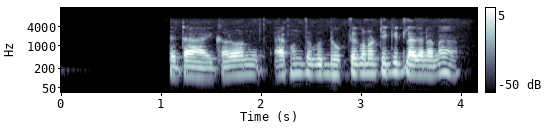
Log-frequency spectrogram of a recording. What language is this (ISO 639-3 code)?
ben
